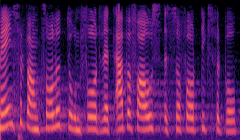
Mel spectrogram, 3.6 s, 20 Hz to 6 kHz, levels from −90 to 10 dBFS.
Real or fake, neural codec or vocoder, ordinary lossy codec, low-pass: real; none; none; 5.4 kHz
